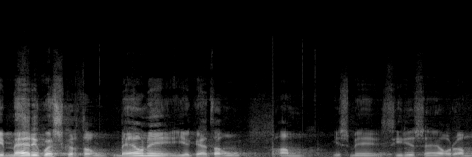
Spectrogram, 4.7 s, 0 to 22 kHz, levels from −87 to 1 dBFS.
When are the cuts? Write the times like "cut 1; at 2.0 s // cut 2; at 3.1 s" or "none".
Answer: cut 1; at 2.7 s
